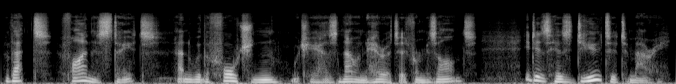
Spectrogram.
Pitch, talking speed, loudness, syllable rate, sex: 120 Hz, 180 wpm, -18 LUFS, 5.2 syllables/s, male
